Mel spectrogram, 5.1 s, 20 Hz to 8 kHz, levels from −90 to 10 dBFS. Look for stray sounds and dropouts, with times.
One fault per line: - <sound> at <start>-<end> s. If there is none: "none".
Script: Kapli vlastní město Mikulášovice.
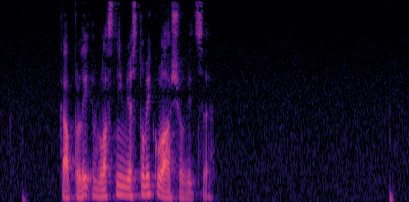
none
